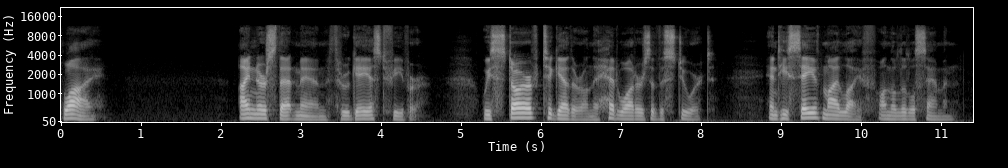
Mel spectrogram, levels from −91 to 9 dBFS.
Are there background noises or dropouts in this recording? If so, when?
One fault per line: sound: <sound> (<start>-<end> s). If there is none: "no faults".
no faults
